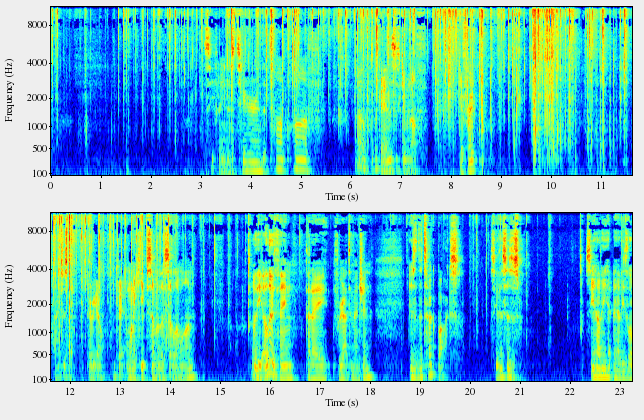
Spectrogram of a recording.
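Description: Cellophane wrap crinkles and crackles between fingers.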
